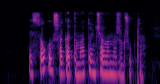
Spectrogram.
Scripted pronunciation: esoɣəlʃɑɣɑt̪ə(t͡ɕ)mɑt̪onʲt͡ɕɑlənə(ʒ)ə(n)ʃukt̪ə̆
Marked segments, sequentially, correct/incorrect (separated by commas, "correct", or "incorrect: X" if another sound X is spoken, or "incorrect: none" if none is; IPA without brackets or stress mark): incorrect: none, correct, incorrect: m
